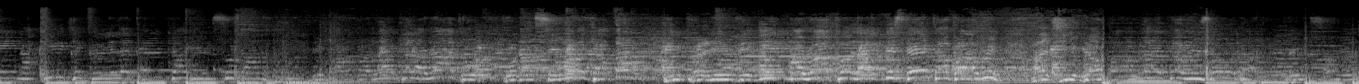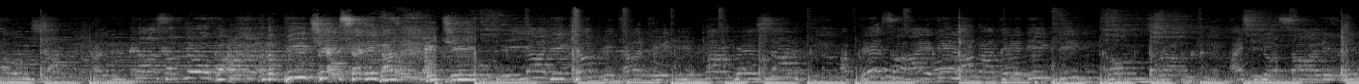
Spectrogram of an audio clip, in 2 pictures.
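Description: Damaged data in the compressed stream makes the decoder misread the affected frames and lose sync until it finds the next valid frame header. This produces brief blips in the audio at 14.65 to 14.67 s, 20.92 s and 26.01 s.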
